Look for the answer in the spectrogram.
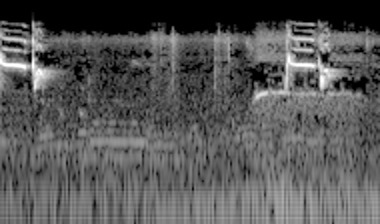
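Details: Prinia singing a loud, drawn-out "ngalun" song: two sharp, high chirp bursts with a ringing tone, the second bunch introduced by a short steady whistle, separated by a quiet gap with faint low background hum.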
